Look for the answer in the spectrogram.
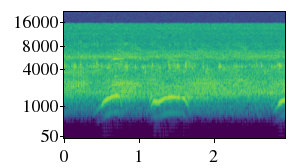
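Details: Acauã or laughing falcon from Brazil, a bird of bad omen in folklore, gives drawn-out, arching wailing notes, rising then leveling, with insects shrilling steadily behind.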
